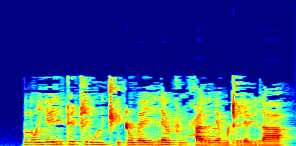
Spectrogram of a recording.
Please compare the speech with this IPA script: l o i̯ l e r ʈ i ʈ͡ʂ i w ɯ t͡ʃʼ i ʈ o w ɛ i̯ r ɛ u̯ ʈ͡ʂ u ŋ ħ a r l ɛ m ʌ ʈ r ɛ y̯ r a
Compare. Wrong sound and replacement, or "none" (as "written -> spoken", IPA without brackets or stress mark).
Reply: none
